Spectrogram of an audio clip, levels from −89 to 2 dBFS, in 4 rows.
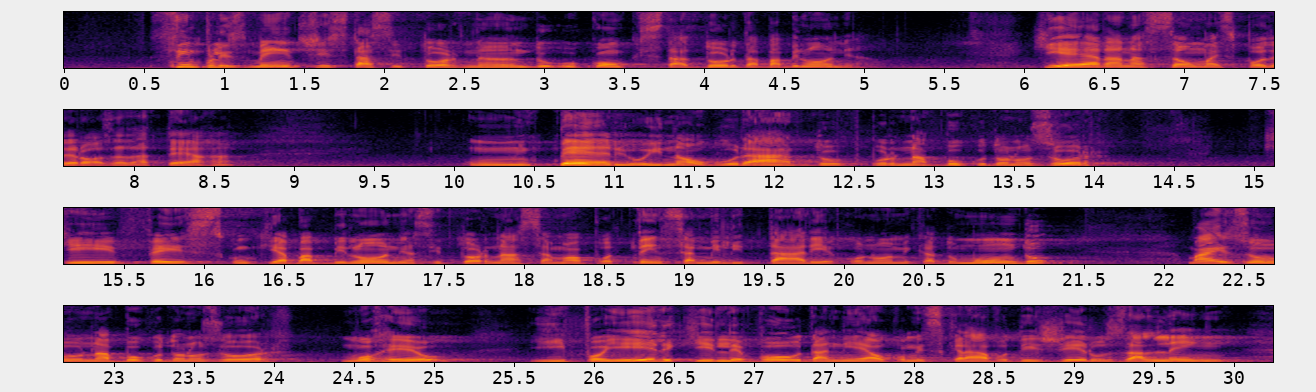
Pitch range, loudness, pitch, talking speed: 100-130 Hz, -27 LUFS, 110 Hz, 100 wpm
